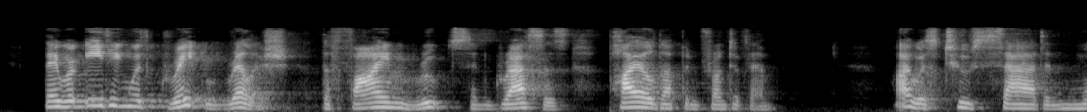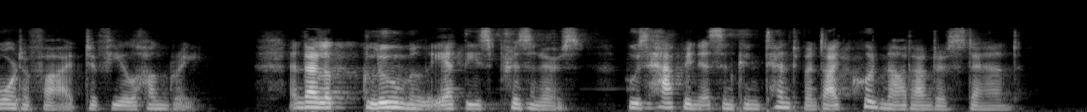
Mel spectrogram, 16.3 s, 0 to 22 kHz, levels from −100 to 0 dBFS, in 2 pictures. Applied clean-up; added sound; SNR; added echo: neural mask model DeepFilterNet 3.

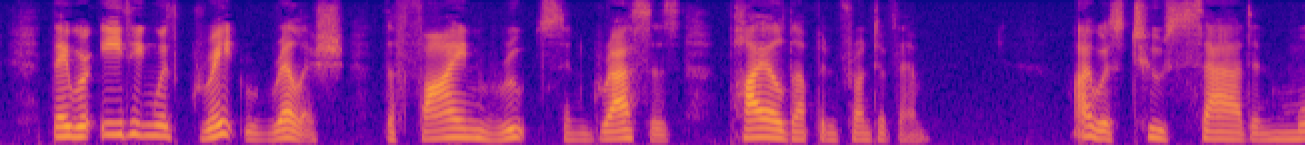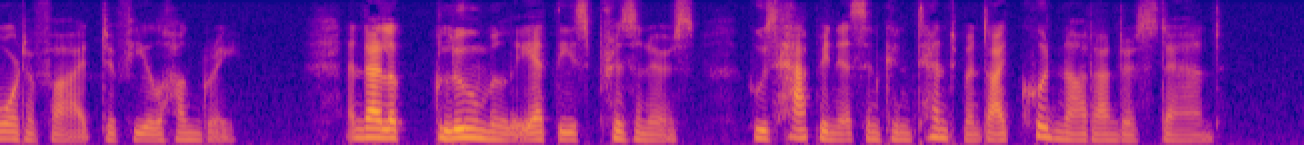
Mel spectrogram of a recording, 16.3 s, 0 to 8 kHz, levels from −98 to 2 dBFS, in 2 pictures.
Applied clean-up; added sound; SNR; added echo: none; none; none; none.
